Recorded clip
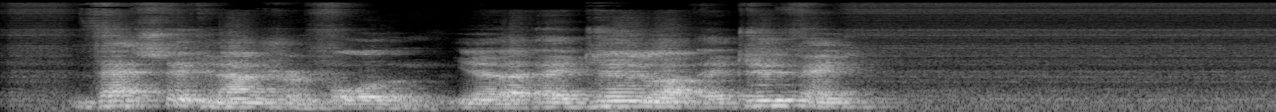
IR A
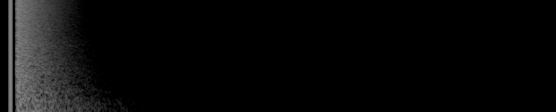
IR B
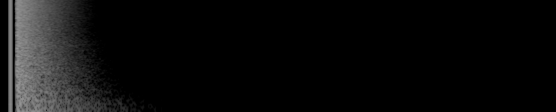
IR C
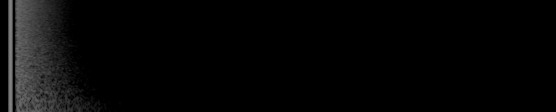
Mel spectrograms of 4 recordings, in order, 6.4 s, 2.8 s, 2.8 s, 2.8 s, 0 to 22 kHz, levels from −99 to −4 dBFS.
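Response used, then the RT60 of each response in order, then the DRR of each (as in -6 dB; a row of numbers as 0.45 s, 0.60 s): B; 0.60 s, 0.60 s, 0.60 s; -3.5 dB, -9.5 dB, 5.0 dB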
